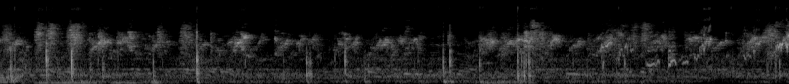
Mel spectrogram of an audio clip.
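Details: Pet budgerigar chick chattering steadily in scratchy, twittering bursts broken by sharp clicks, the high warble running through the whole stretch.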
